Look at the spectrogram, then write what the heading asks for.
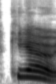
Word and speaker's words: Keogh: best there like yo don't say the gh kyo stephen kia welcome they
